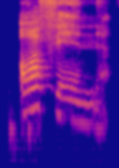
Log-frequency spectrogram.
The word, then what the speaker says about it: often: And do that often with a silent T and then with a noisy T.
